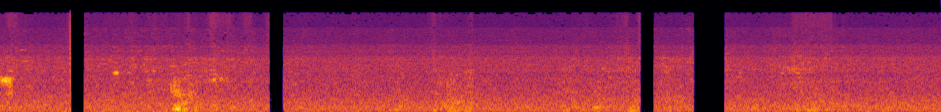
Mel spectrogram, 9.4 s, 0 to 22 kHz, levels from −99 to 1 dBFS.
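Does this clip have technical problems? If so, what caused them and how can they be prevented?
Yes. There are three wireless microphone squelch dropouts, at 0.61 to 0.90 s, 2.64 to 2.84 s and 6.34 to 6.55 s. Each time the hiss rises briefly, then there's 140 to 150 ms of near silence while the receiver mutes the fading radio signal. Keeping the transmitter close to the receiver with clear line of sight, and fresh batteries and well-placed antennas, should stop these.

At 6.94 s the sound simply halts for 315 ms and then carries on, which is a playback stall, likely from the player running out of data or its thread getting blocked. A larger playback buffer and an audio thread kept free of other work should prevent it.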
